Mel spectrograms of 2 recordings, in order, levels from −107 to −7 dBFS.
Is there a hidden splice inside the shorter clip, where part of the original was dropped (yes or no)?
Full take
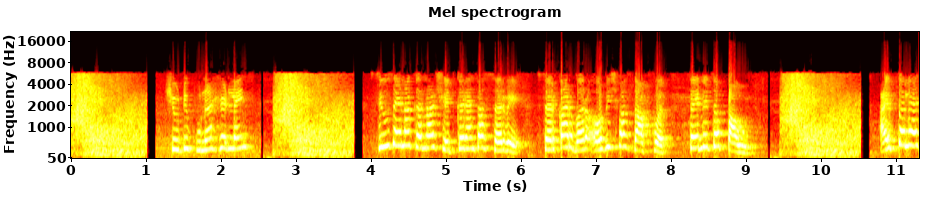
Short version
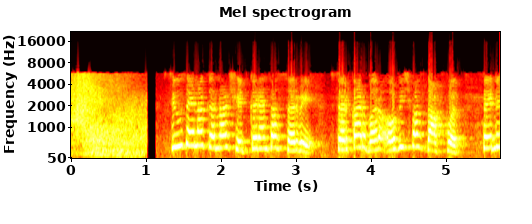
yes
